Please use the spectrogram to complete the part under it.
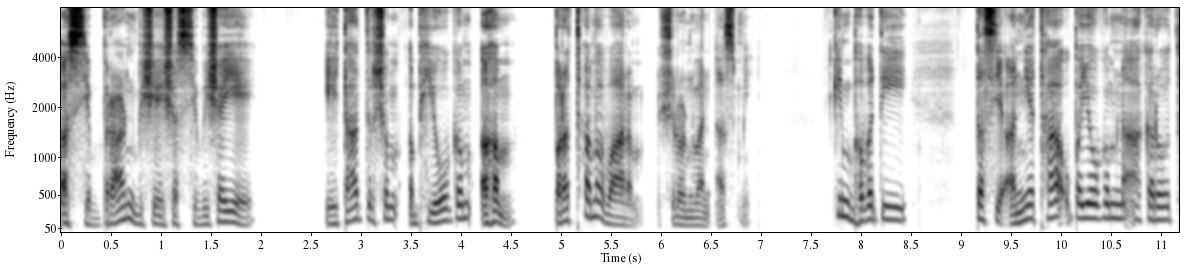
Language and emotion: Sanskrit, surprised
